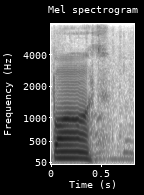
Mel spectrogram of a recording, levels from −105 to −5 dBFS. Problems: none marked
